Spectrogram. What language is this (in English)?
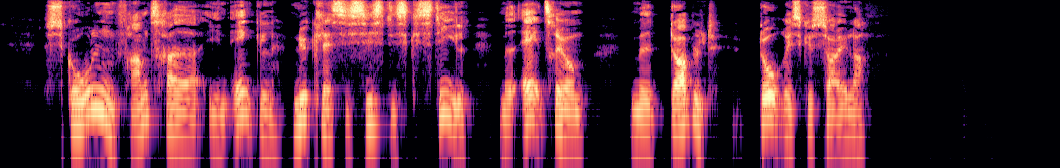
Danish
